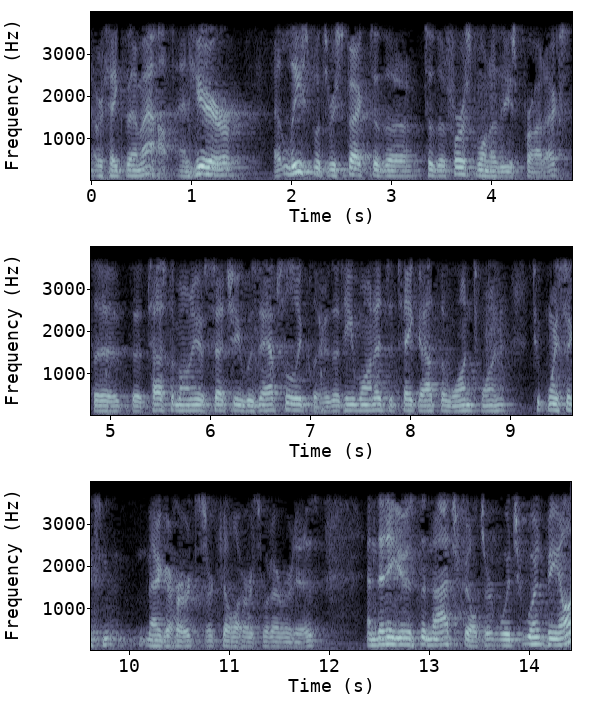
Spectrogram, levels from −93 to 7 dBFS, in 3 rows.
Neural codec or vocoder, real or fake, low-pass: none; real; 3.6 kHz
